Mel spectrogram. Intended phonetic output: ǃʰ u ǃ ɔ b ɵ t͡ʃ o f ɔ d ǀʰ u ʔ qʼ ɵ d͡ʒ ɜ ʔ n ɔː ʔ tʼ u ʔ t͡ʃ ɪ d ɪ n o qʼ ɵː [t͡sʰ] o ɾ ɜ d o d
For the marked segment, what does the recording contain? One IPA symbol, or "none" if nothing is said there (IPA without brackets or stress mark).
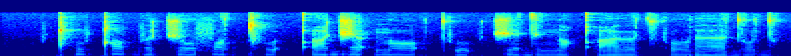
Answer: t͡sʼ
